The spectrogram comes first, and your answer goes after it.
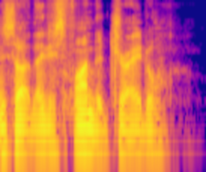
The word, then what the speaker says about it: dreidel: You can Google has you know how Google if you type in like because it's actually pronounced dreidel.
